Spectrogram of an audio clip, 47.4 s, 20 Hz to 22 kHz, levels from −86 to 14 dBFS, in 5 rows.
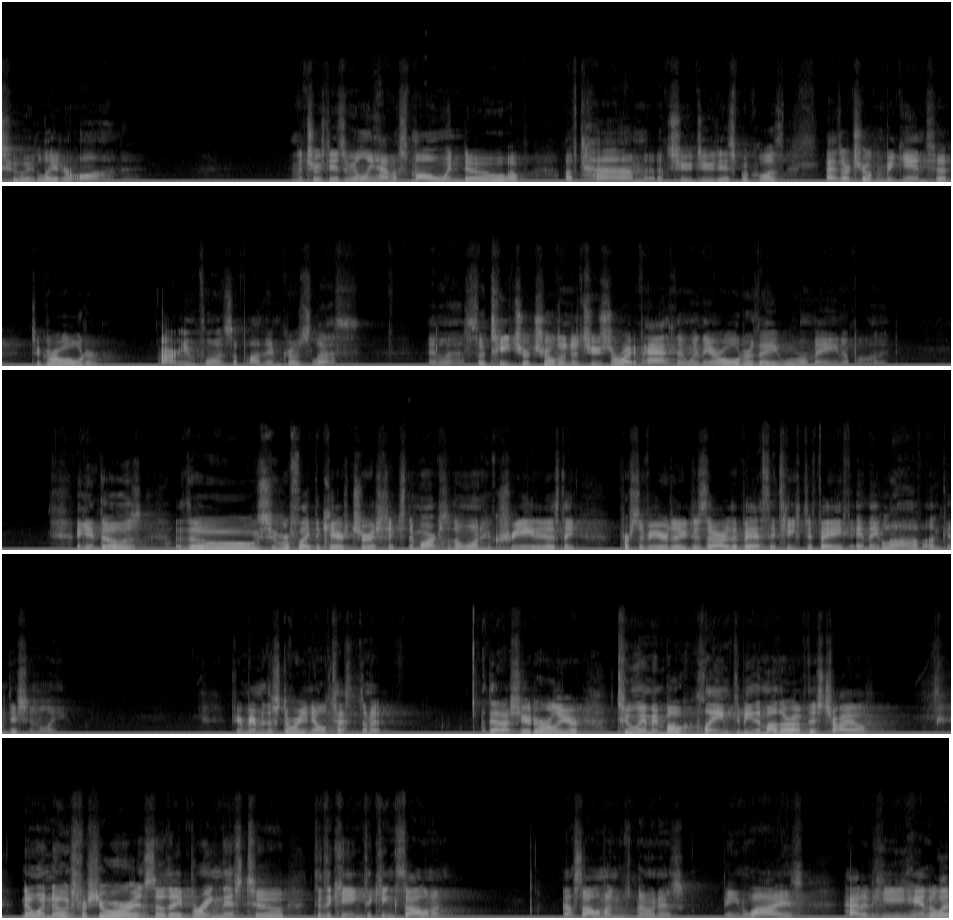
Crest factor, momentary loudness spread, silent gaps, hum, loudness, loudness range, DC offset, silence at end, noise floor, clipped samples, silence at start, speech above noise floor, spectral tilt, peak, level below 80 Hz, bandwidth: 24 dB; 13 LU; none; none; -34 LUFS; 7 LU; 3%; 0 s; -69 dBFS; under 0.1%; 0 s; 35 dB; -4 dB/octave; -10 dBFS; -66 dBFS; 16 kHz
